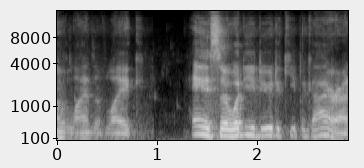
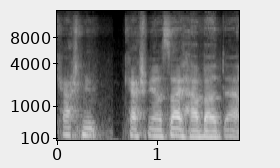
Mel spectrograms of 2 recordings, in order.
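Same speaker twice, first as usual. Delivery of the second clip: put-on thick Valley Girl accent; 3 semitones higher than usual. Retelling a girl who talked trash on a show: imitating thick Valley Girl accent. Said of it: "very thick Valley Girl accent".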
